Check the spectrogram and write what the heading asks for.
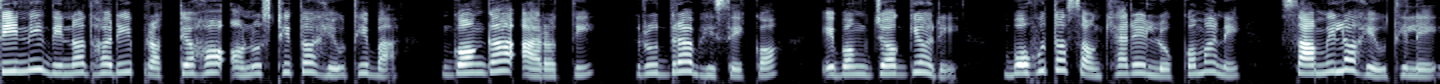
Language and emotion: Odia, neutral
